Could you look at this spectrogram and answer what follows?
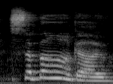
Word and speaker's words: Sebago: men's shoes and we're going for the brand Sebago I had to Google it to make sure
